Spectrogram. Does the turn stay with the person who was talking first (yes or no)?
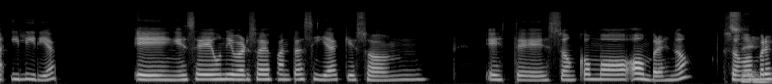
yes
